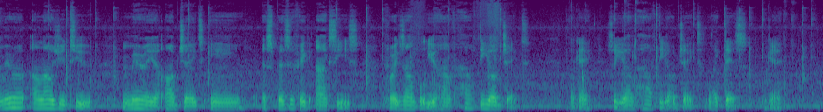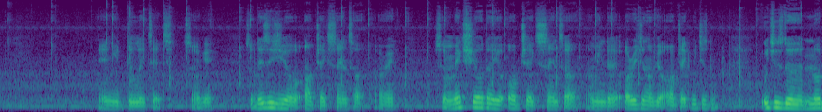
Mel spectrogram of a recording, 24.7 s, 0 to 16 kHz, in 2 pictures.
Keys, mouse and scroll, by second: 0.0-4.8 middle drag, 5.5-6.8 middle drag, 6.9 Tab, 8.4 ctrl+r, 9.3 click, 10.5 z, 11.8-14.3 drag, 12.5-13.7 right drag, 13.4 x, 14.3 middle click, 14.7 z, 15.6 Tab, 18.6-24.6 middle drag.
